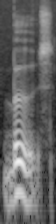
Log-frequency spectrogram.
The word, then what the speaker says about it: bouse: Spelled B-O-U-S-E, but that is pronounced pretty much booze.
